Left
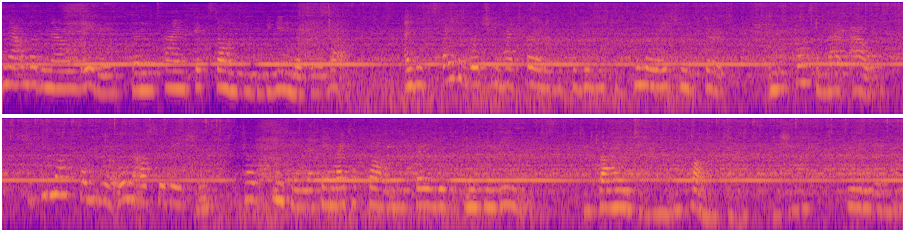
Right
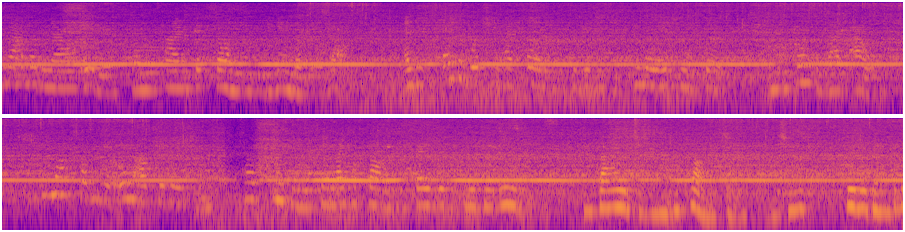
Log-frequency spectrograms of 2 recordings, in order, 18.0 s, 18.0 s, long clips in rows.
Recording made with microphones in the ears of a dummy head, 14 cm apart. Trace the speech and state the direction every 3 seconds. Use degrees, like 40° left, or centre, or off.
20° left, 20° left, 20° left, 20° left, centre, 40° right.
